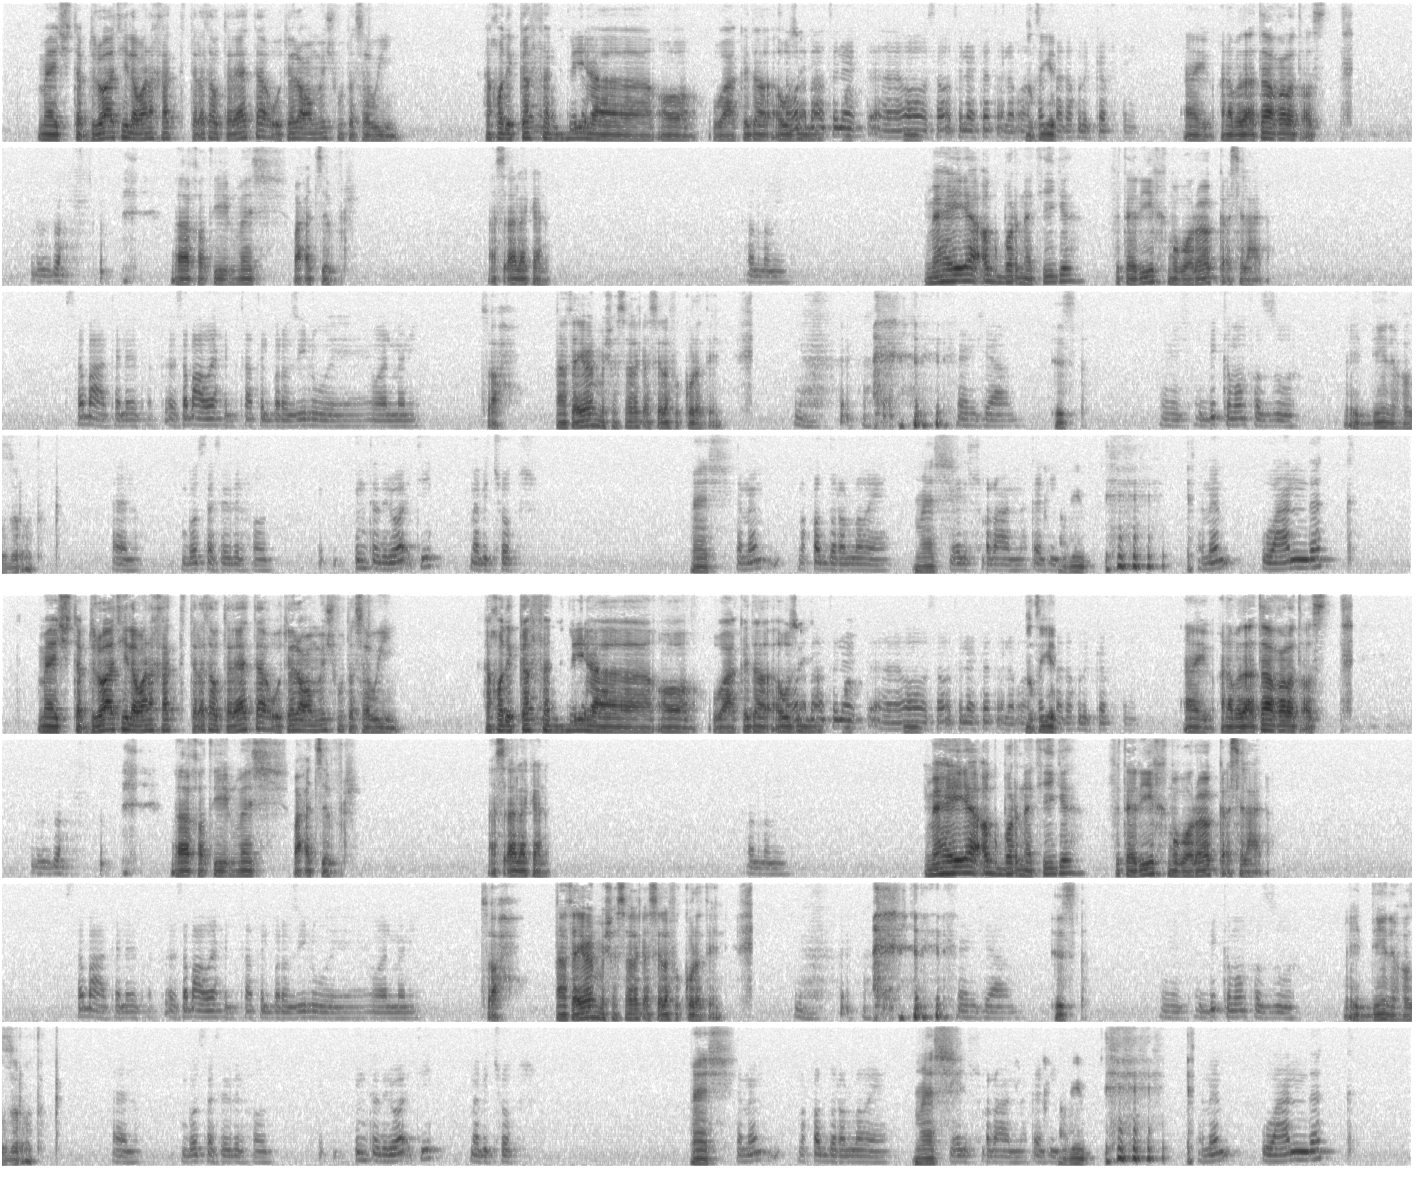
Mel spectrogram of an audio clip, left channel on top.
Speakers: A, on the right (about 75°); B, on the left (about 30°).
A: ماشي طب دلوقتي لو انا خدت تلاتة وتلاتة وطلعوا مش متساويين هاخد الكفة
B: ما أنا
A: اللي
B: قلت لك
A: هي
B: أهو.
A: اه وبعد كده اوزن
B: سواء بقى طلعت آه آه،
A: مم.
B: سواء طلعت أتقل أو
A: خطير
B: أخف هتاخد الكف يعني
A: ايوه انا بدأتها غلط اصلا
B: بالظبط
A: <laughs> لا خطير ماشي واحد صفر اسألك انا
B: <laughs> يلا بينا
A: ما هي اكبر نتيجة في تاريخ مباريات كأس العالم
B: سبعة تلاتة سبعة واحد بتاعة البرازيل و... وألمانيا
A: صح انا تقريبا مش هسألك اسئلة في الكورة تاني
B: <laughs>
A: <laughs>
B: ماشي يا عم
A: اسأل
B: ماشي هديك كمان فزورة
A: اديني حظراتك
B: حلو بص يا سيدي الفاضل أنت دلوقتي ما بتشوفش
A: ماشي
B: تمام لا قدر الله يعني
A: ماشي
B: بعيد الشر عنك أكيد
A: حبيبي <laughs>
B: تمام وعندك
